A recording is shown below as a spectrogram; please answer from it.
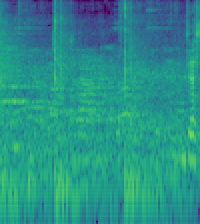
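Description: Two dull knocks, about half a second and just over a second in, over faint background voices; a woman starts speaking right at the end.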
